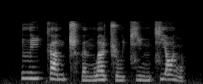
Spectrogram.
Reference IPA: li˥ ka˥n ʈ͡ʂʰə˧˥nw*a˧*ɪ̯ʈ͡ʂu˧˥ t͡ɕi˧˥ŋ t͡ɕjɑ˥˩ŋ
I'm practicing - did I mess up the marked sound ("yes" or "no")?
no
